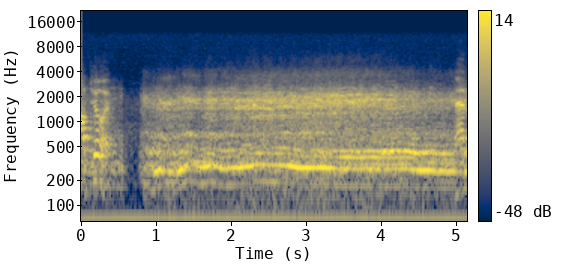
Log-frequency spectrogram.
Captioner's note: engine roaring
